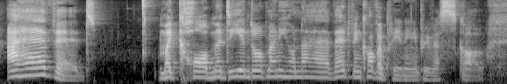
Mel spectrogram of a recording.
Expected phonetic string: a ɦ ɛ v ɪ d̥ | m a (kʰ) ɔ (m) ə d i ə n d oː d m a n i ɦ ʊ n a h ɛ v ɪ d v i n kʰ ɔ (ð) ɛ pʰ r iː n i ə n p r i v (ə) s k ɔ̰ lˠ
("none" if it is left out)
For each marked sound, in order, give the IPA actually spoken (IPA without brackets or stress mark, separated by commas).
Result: kʰ, m, v, ə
